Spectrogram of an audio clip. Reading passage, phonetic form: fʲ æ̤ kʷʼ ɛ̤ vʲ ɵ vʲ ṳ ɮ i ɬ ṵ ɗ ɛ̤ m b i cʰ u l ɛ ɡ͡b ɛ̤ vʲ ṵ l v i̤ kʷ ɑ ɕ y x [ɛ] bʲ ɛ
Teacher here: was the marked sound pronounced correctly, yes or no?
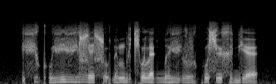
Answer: no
